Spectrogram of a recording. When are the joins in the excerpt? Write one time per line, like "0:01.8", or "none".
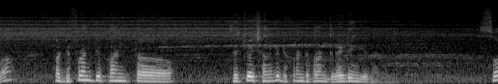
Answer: none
